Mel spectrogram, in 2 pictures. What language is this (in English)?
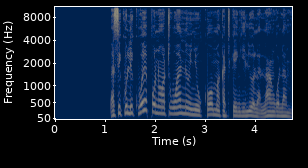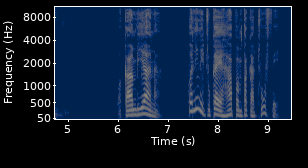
Swahili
